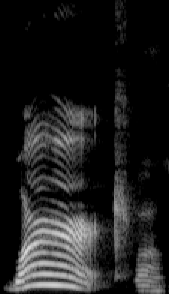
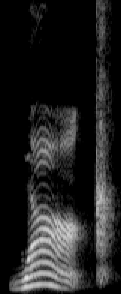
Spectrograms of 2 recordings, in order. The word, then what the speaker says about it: work: mispronounced the word work the middle sound should be longer work also the final sound should be explosive like this work work or it should be linked to the vowel sound after it working work in that's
